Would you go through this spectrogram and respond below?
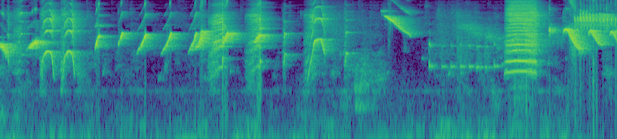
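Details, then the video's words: Cucak keling singing a lure full of fill-ins, meant to get other cucak keling singing: rapid series of looping, slurred whistles about two per second, then a harsh rattle and quick falling notes. "pancingan cucak Keling gacor teler Full isian"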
